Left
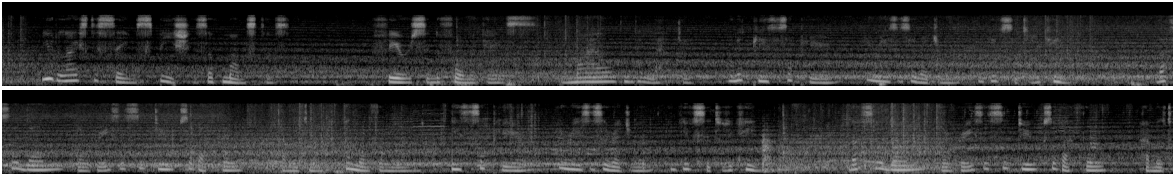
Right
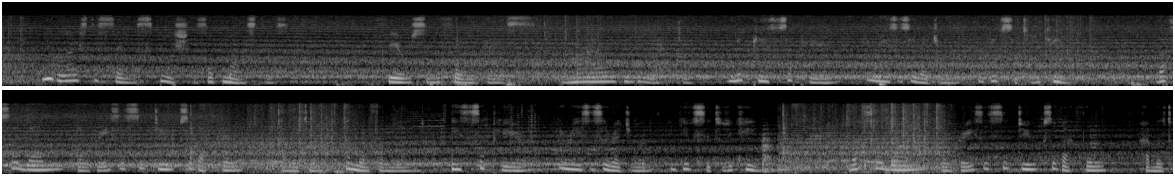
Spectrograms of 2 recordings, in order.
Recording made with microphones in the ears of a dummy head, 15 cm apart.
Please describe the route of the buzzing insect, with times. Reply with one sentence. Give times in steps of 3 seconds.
You can hear the buzzing insect on the right from 0 s, in the centre from 9 s and on the left from 15 s.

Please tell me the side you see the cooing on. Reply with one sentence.
In this clip you hear the cooing in the centre.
